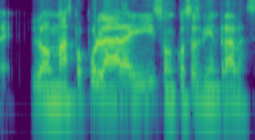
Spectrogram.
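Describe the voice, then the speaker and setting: A man speaks at a medium pitch. The recording is very clean, with a silent background. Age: 20s. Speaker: illustrator. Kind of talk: casual chat. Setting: recorded at night. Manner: halting, many fillers.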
